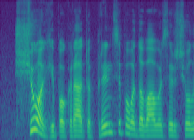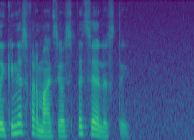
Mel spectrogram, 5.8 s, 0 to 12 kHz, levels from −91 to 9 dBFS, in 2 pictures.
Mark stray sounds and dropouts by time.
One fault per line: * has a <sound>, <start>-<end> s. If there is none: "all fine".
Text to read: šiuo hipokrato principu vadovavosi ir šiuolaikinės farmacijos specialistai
all fine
